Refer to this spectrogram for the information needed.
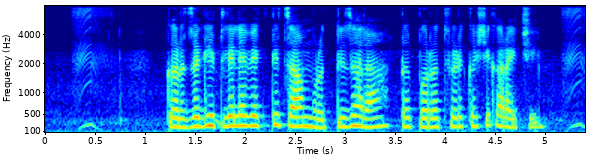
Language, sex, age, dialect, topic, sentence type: Marathi, female, 36-40, Standard Marathi, banking, question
